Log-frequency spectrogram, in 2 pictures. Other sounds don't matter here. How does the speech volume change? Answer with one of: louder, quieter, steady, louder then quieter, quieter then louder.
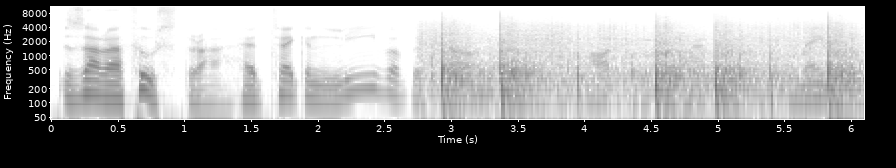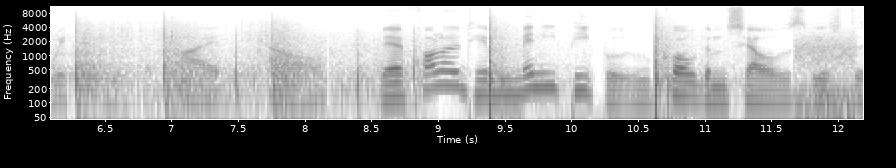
quieter then louder.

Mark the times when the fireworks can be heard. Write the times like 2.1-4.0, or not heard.
2.8-12.1.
